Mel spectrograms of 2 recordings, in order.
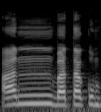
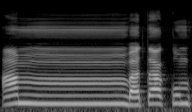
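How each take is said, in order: First: The sound before b is an n. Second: The sound before b is an m. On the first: The speaker calls it wrong. "हमज़ा को नून के साथ मिलाकर अनबतकुम पढ़ना गलत है" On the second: The speaker calls it right. "इस हमज़ा को उस मीम के साथ मिलाकर अम्बतकुम पढ़ेंगे"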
